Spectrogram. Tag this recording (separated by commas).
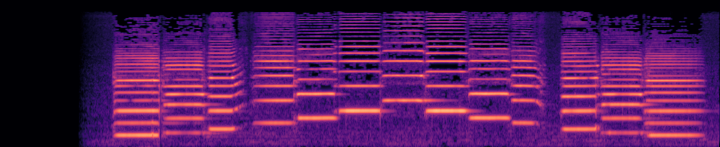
Violin, Musical instrument, Music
